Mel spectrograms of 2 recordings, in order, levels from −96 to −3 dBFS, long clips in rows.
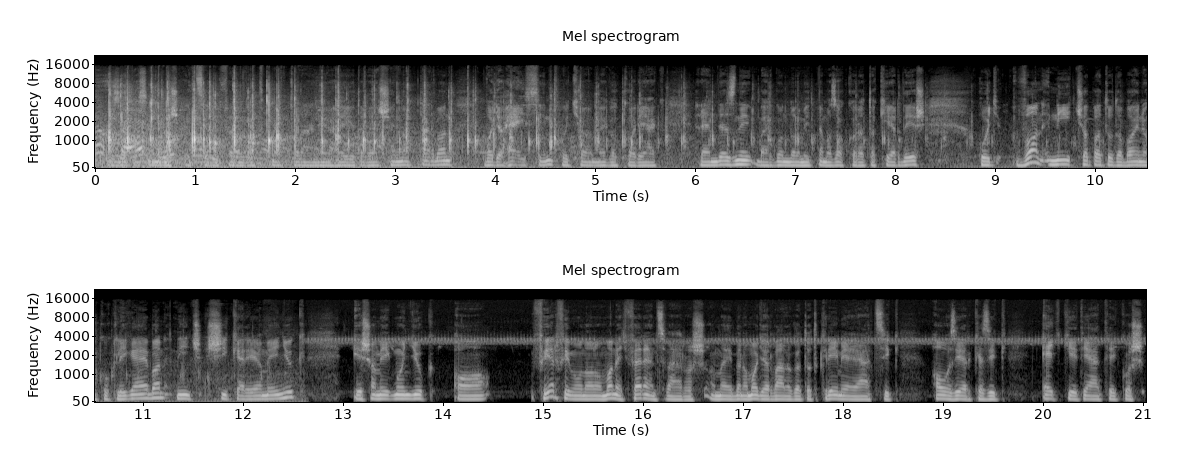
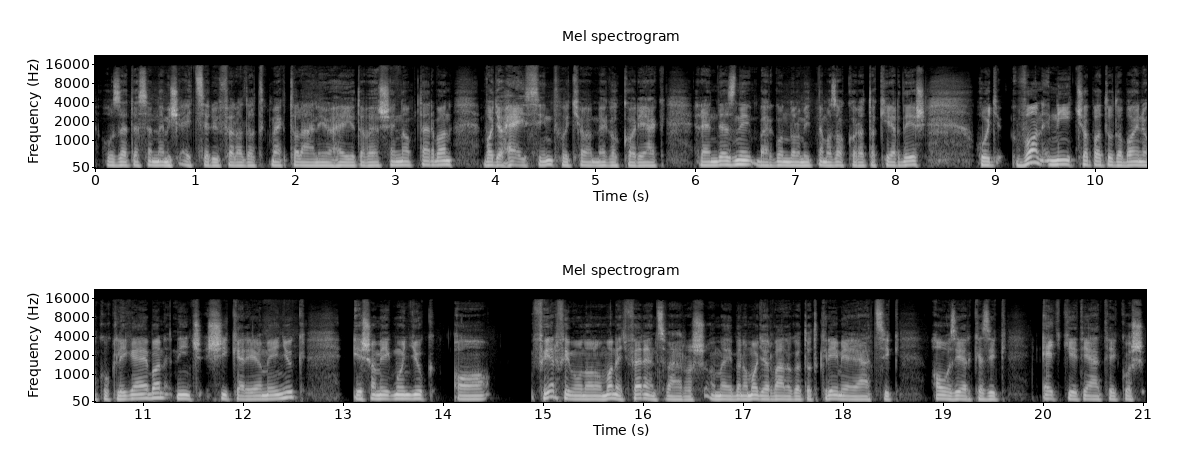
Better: second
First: animal sounds; very loud; throughout; 3 dB above the speech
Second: none

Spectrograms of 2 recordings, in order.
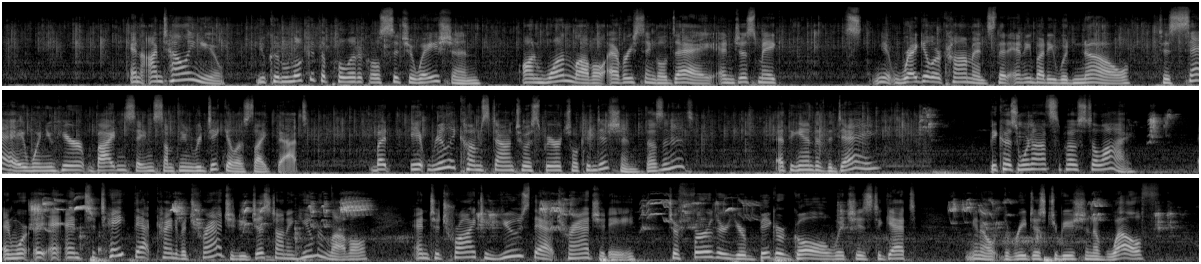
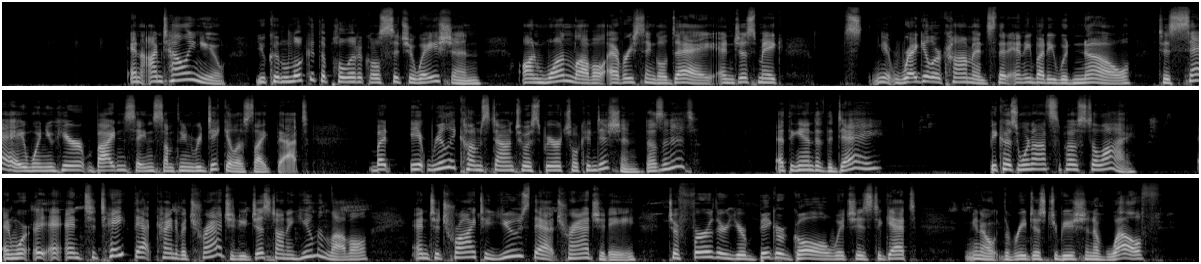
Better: second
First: animal sounds; loud; throughout; 6 dB below the speech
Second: animal sounds; faint; throughout; 30 dB below the speech

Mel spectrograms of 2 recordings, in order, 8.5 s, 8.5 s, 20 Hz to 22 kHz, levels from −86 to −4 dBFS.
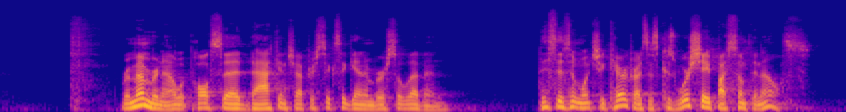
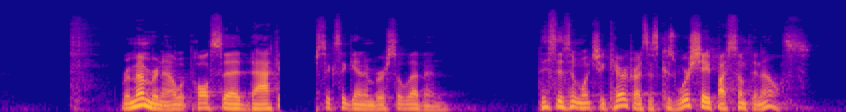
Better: first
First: none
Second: audio cutting out; at 3 s

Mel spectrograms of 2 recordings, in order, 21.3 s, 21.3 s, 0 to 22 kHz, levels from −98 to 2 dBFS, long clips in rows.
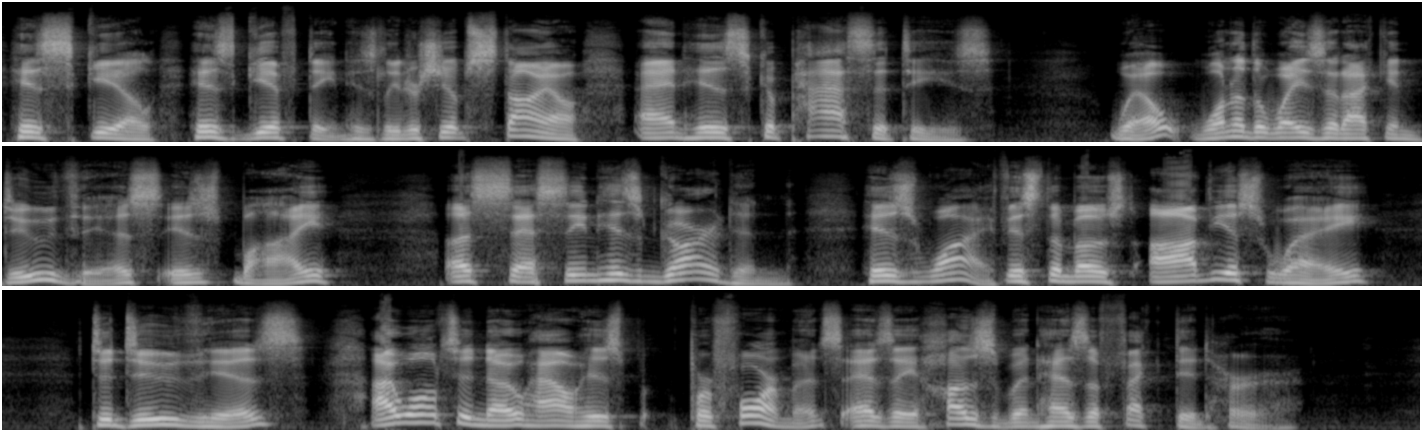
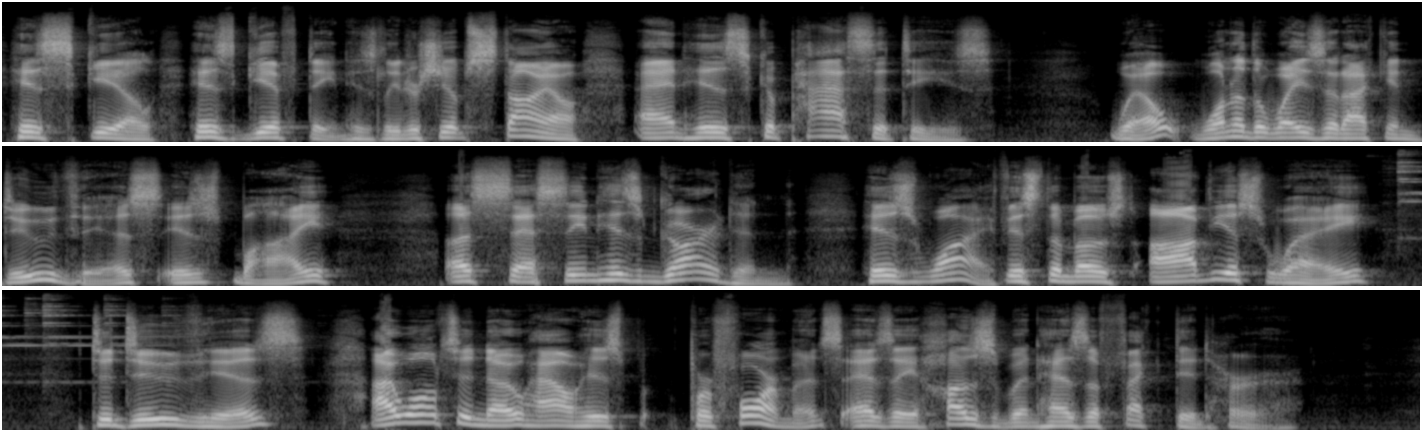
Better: first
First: none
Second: doorbell; faint; from 14 to 15 s; peak 15 dB below the speech

